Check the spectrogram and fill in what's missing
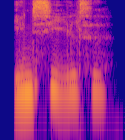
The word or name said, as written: indsigelse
